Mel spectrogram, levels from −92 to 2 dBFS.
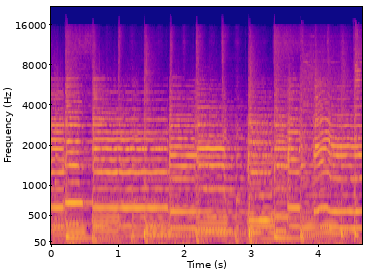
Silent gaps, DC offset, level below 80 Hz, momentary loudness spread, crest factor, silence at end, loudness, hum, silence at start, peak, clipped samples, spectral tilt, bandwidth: none; under 0.1%; -40 dBFS; 3 LU; 14 dB; 0 s; -17 LUFS; none; 0 s; -2 dBFS; under 0.1%; -4.5 dB/octave; 17.5 kHz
